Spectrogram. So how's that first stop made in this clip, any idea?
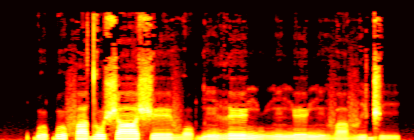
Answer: implosive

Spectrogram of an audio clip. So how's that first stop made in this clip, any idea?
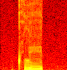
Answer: aspirated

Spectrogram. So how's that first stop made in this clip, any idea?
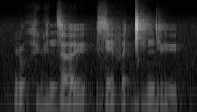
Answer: click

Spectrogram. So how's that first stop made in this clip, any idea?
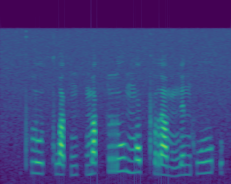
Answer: aspirated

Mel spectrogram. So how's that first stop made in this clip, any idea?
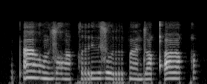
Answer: ejective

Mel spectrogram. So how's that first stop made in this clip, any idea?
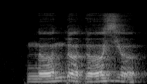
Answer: implosive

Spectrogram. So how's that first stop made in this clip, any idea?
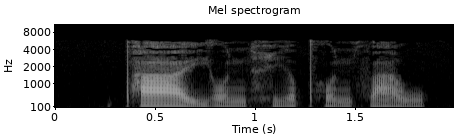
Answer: aspirated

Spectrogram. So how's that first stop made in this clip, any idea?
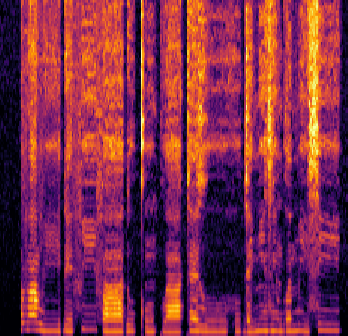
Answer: implosive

